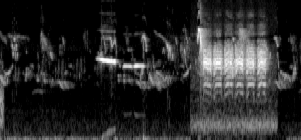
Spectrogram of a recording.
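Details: Black-capped chickadee (Poecile atricapillus) call: a clear two-note whistle stepping slightly down, then a harsh, buzzy run of rapid dee notes, with soft high chips around them.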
